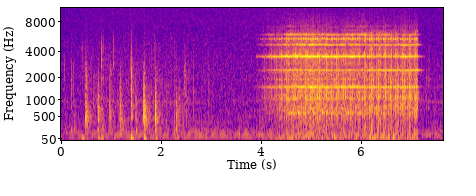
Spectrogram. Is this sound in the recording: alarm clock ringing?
yes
